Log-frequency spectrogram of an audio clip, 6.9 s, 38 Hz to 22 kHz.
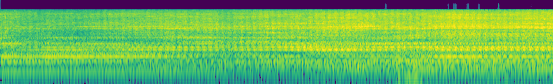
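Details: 2008 Subaru Impreza Outback Sport, 52k+ miles, cold start: steady idle with a rhythmic beat about three per second and a raspy upper-end edge; odd engine noise, cause unconfirmed, otherwise runs fine.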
